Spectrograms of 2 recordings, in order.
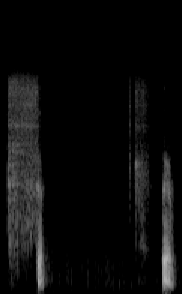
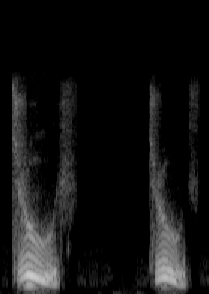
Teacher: Le TH peut se prononcer comme th. Donc, comme la langue entre les dents, ça souffle un peu là.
